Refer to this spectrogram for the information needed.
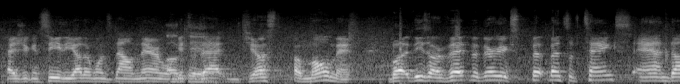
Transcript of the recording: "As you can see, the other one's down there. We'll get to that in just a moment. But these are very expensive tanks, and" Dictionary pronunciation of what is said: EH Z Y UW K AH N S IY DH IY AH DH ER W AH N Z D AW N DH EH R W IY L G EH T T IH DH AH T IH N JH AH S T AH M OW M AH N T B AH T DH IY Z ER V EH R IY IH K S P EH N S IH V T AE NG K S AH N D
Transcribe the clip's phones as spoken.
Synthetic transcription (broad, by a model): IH Z Y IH K AH N S IY DH IY AH DH ER W AH N Z D AW N DH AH R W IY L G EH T T IH DH AH T IH N JH AH S T AH M OW M AH N T B AH T DH IY Z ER V EH R IY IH K S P EH N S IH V T AE NG K S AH N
